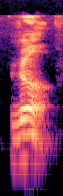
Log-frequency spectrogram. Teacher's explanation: जब हम र कहेंगे तो इसमें 2-3 बार कंपन होगा हमारी जीभ के अंतर्गत, तो इसको प्रकंपित व्यंजन कहा जाता है।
